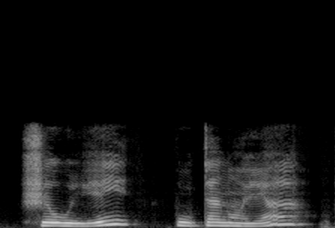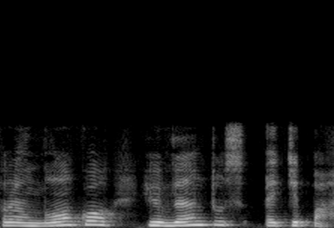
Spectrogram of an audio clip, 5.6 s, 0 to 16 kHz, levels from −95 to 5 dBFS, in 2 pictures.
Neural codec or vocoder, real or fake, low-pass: codec, 16 kHz, 1 kbps, FunCodec, trained on Chinese and English, 50 frames a second; fake; 7.2 kHz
